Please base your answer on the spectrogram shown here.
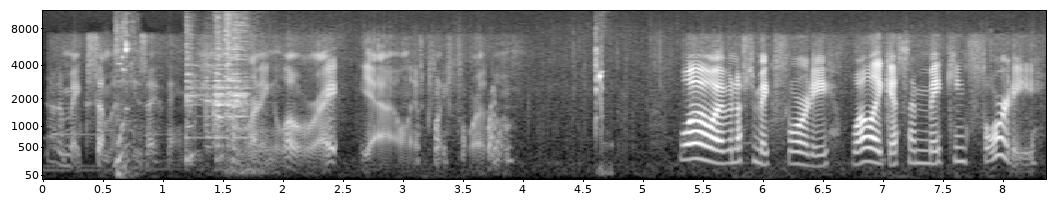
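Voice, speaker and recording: A woman in her twenties chatting casually on a gaming stream, talkative and quick to laugh, filling her talk with "like". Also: medium pitch, wildly swooping pitch, gravelly, over music. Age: 20s. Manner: chatty, laughs easily, lots of "like".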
